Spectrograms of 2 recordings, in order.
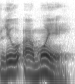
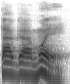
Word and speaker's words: Liu Amoy: Her father is a Chinese from China, by the name of Liu Amoy. Uh-huh. But the Kampung people could not pronounce the name and pronounce it Taga Moy.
